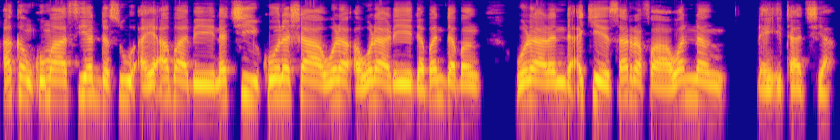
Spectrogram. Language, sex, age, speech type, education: Hausa, male, 15-29, spontaneous, primary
